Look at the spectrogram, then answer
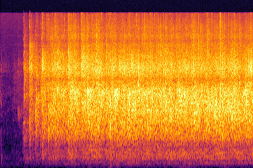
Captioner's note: audience applauding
